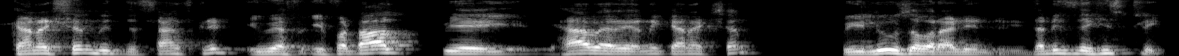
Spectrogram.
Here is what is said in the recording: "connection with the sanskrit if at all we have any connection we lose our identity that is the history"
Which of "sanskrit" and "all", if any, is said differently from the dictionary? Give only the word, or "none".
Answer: none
